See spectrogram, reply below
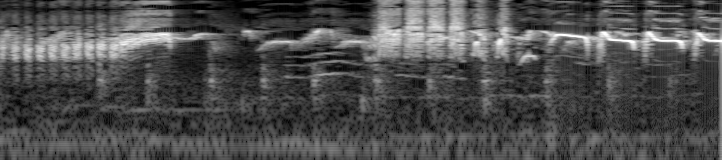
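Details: Chinese hwamei singing a long, rich, varied song: rapid stuttered notes, then sweeping whistles and a run of bright trilled phrases that grow louder toward the end.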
